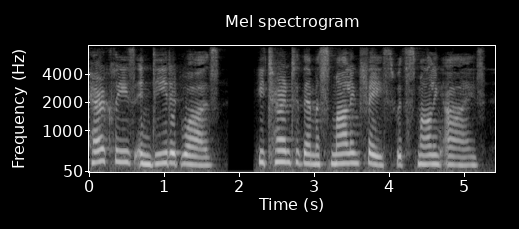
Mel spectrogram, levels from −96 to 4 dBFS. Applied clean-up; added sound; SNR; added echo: none; none; none; none.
